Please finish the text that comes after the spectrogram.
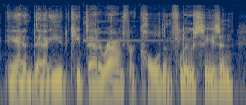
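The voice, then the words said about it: Voice a little off from cold. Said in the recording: “I'm kind of nursing a cold right now. My voice is a little off.”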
